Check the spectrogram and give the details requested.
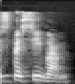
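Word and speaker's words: спасибо: Yeah, so to say thank you in Russian, see James, it will be spasiba. It's written with O, but in Russian it's pronounced with spasiba.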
